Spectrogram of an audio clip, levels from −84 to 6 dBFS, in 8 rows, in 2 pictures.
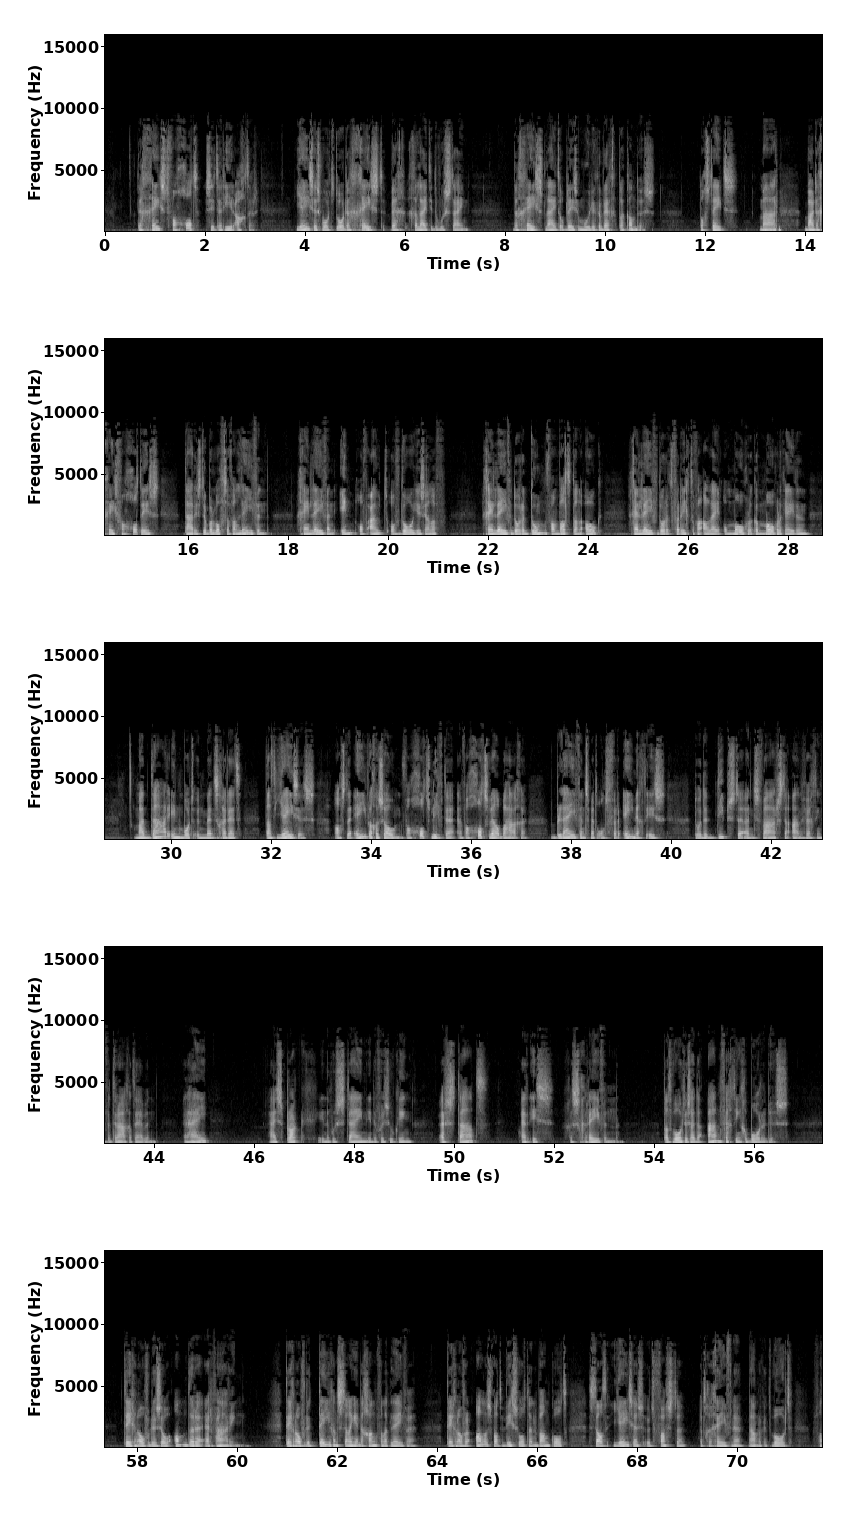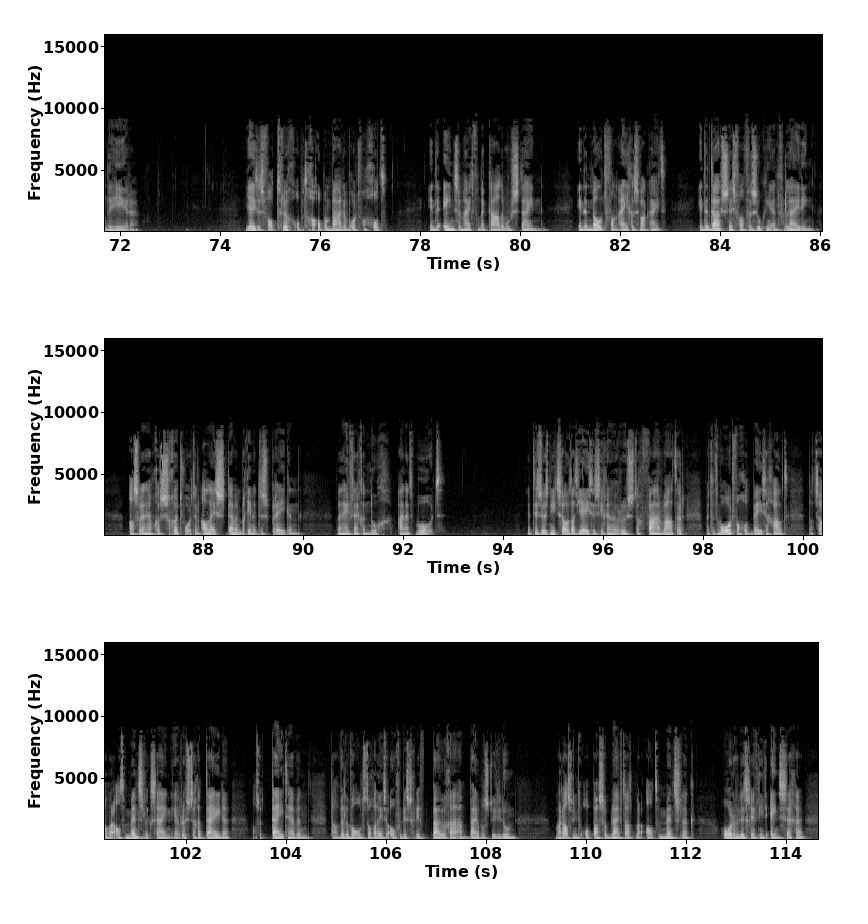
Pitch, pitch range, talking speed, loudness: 115 Hz, 105-140 Hz, 140 wpm, -21 LUFS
